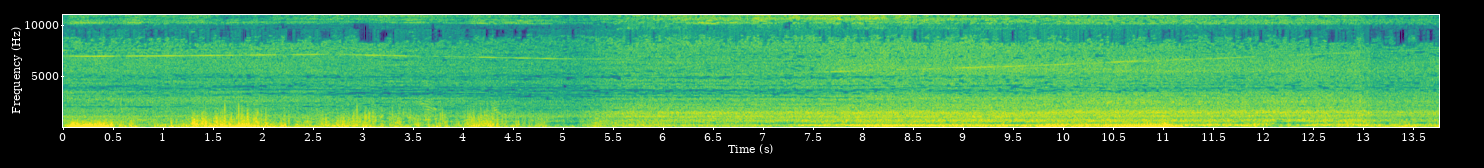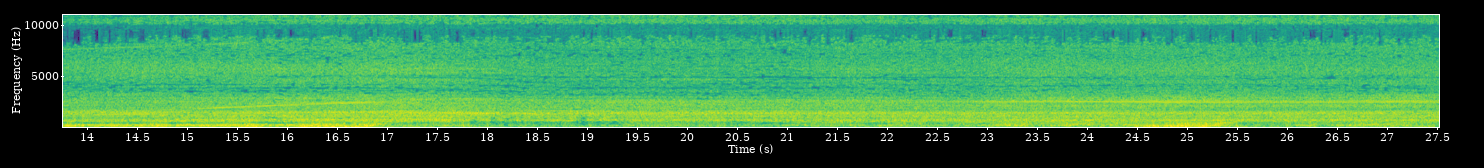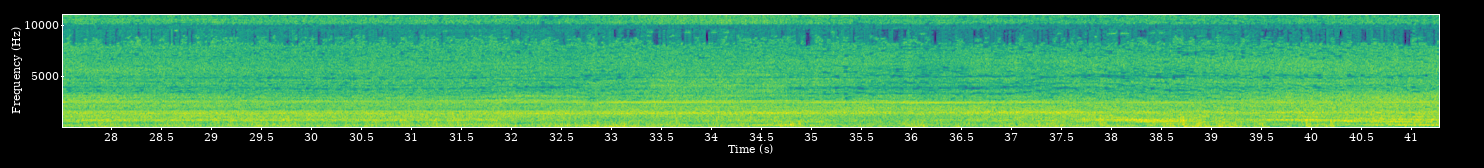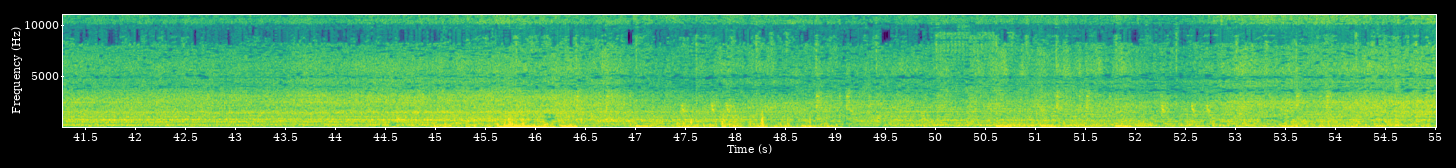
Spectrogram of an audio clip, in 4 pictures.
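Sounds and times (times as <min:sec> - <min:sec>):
model helicopter turbine whine: 0:00.0 - 0:55.0
heavy low rumbles: 0:44.9 - 0:55.0.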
